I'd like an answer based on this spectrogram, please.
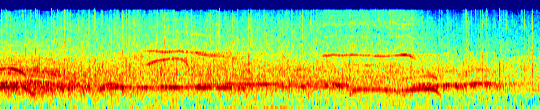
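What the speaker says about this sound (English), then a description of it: "There was a whole section of the crowd here, cheered, and none of the rest of you." Part of a concert hall audience at a live folk-rock show claps and cheers, a dense burst of applause with whistles rising over it, fading slightly toward the end.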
